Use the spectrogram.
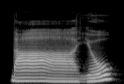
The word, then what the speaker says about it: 낳아요: 나아요, which means to lay, is pronounced as 나아요.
